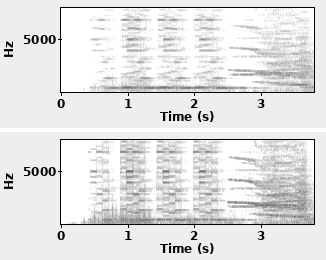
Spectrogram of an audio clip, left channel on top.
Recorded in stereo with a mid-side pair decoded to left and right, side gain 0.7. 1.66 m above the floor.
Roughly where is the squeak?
Right.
